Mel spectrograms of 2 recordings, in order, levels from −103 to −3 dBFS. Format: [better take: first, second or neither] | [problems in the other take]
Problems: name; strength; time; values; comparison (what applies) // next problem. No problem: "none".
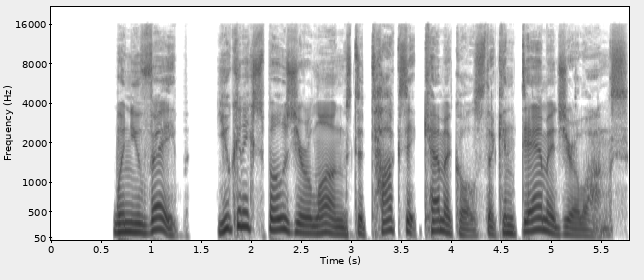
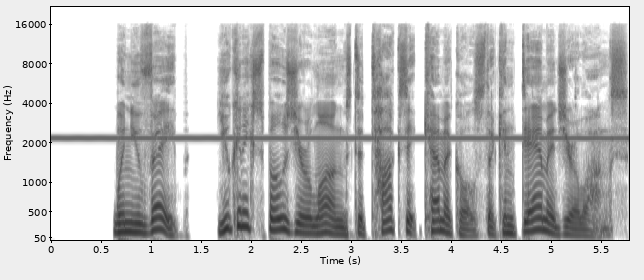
first | high-pitched whine; noticeable; throughout; 2 kHz, 15 dB below the speech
